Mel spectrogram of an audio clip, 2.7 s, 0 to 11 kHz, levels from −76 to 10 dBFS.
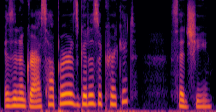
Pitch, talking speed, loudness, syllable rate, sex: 215 Hz, 220 wpm, -16 LUFS, 6.1 syllables/s, female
